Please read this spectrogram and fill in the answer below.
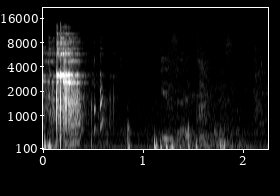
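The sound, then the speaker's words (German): Glasses of Spaten Munich Helles beer clink together in a toast, a bright, sharp burst at the start followed by softer knocks and clatter as people talk quietly. “Und trinken aktuell das schöne Spaten. Wollen wir anstoßen offiziell?”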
